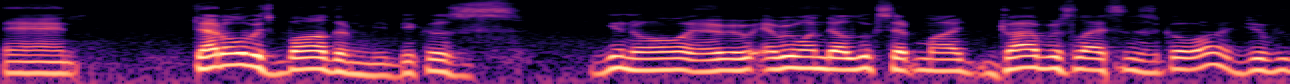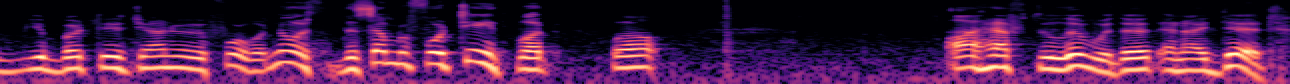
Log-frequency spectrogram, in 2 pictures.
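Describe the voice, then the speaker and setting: Older interviewee, a touch high-voiced, halting and rambling as he reminisces. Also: mellow. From Turkey. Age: 70s. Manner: hesitant, many fillers and restarts, chuckling. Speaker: interviewee, musician. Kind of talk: casual life-story interview.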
